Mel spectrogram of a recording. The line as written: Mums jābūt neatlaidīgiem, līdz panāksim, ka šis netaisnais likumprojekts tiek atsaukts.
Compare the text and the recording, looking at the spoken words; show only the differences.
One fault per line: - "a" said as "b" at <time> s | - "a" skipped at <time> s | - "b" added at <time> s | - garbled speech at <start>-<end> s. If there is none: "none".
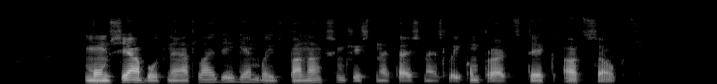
- "ka" skipped at 3.5 s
